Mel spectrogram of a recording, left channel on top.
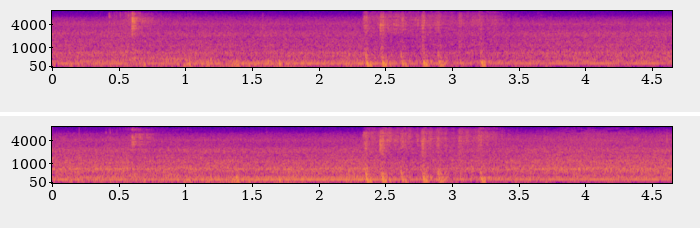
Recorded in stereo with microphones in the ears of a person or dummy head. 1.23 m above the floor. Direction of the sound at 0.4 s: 10° left (ahead or behind).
